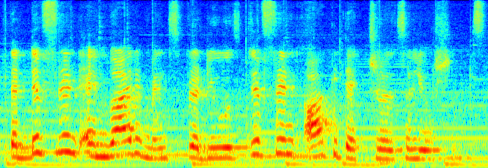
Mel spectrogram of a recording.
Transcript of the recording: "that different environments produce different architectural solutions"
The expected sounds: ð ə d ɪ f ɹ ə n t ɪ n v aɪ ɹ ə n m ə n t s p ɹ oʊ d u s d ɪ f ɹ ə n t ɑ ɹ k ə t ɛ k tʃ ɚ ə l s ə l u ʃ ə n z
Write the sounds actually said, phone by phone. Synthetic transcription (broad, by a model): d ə d ɪ f ɹ ə n t ɪ n v aɪ ɹ ə n m ə n t s p ɹ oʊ d u s d ɪ f ɹ ə n t ɑ ɹ k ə t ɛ k tʃ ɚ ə l s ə l u ʃ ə n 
